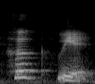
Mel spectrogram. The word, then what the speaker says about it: 흙 위에: 위에, or 흙 위에, heuk 위에. So do not move the second consonant to the next syllable because we has a real meaning, right?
